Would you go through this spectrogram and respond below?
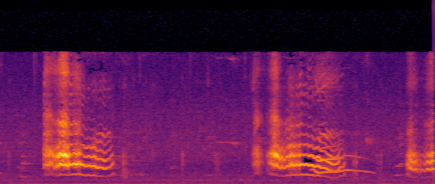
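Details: Sleeping, dreaming English Bulldog puppies only two hours old, from a blue sable litter. Two drawn-out, wobbling cries, the second sliding downward at its end, separated by a quiet gap over a faint steady hum.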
